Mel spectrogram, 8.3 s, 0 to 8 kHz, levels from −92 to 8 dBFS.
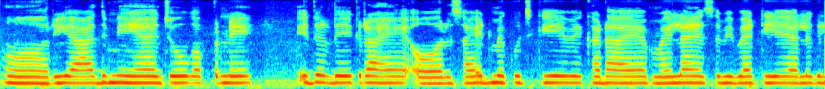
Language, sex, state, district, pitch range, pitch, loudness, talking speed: Hindi, female, Rajasthan, Barmer, 215-225 Hz, 220 Hz, -12 LUFS, 175 wpm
